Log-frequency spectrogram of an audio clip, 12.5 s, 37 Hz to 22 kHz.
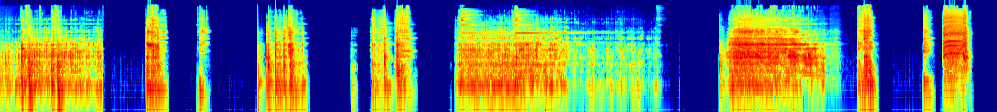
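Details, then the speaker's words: Honda Vario 125 with its rear wheel spun by hand: rough, gritty grinding in bursts from the CVT; traced to the rear pulley, mostly its worn bearing. "oke mas Vario 125 punya jenengan sudah tak cek sudah tak analis yang menyebabkan bunyi kasar Mas pada bagian CVT bunyi gr gr gr G ya Mas itu di bagian poli belakang Mas letak masalah ada padaakar dan juga lebih dominan ke lakerpi Mas"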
